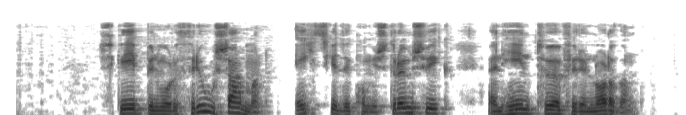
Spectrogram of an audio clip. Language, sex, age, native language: Icelandic, male, 40-49, Icelandic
